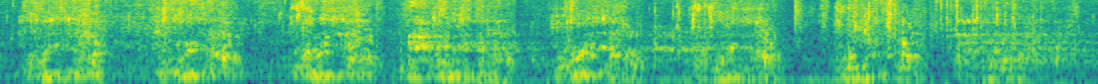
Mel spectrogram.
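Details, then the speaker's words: Basement condensate pump for a heat pump, installed a little over a year ago: repeating gurgling surges roughly every two-thirds of a second that never stop; float is all the way down but switch bad, pump runs continuously. "It's all the way down. It's not shutting off. A little over a year ago I put it in. Bad switch."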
